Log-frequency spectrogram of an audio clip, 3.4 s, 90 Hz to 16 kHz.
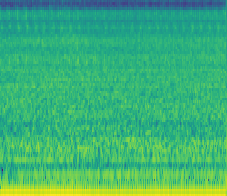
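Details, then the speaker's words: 1979 Porsche 924 during restoration, after timing set close to right: smooth, even warm idle around four beats per second with no knocking or ticking; healthy. "I'll shut it off and see how it holds pressure that sounds really good that sounds great not making a be so that's good"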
